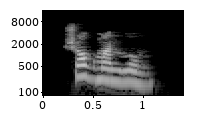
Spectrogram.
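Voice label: "шогманлун", Komi, female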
